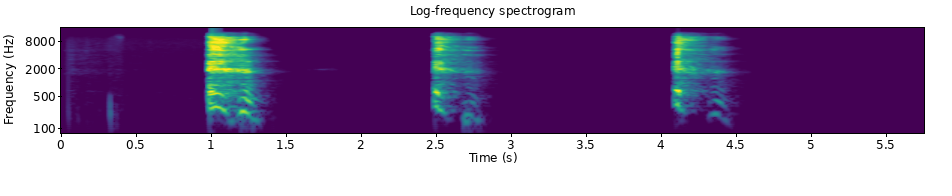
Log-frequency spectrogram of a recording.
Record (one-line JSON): {"three_cough_length": "5.8 s", "three_cough_amplitude": 32754, "three_cough_signal_mean_std_ratio": 0.24, "survey_phase": "beta (2021-08-13 to 2022-03-07)", "age": "45-64", "gender": "Female", "wearing_mask": "No", "symptom_none": true, "smoker_status": "Never smoked", "respiratory_condition_asthma": false, "respiratory_condition_other": false, "recruitment_source": "Test and Trace", "submission_delay": "1 day", "covid_test_result": "Negative", "covid_test_method": "RT-qPCR"}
